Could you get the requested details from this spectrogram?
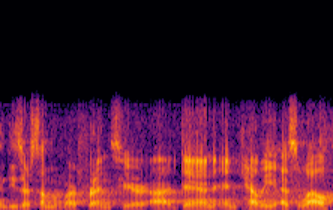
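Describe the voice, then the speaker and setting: A man is speaking amid audible room echo. There is noticeable background noise. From Canada (Toronto). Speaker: conference speaker. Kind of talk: conference talk.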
